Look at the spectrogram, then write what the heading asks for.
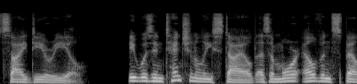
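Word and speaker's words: Sideræl: The final portion of the name, Sidural, carried its own layers of meaning and was pronounced sidariel.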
